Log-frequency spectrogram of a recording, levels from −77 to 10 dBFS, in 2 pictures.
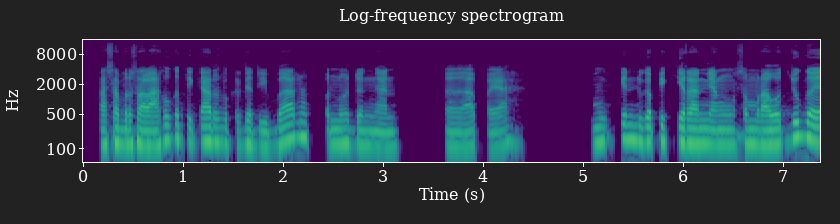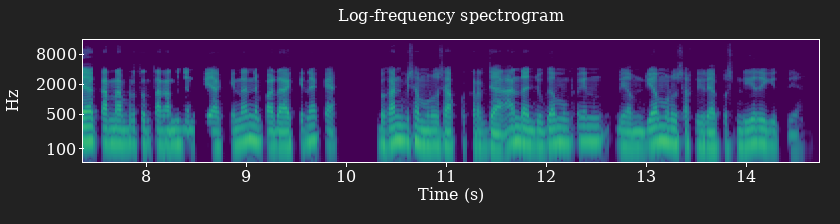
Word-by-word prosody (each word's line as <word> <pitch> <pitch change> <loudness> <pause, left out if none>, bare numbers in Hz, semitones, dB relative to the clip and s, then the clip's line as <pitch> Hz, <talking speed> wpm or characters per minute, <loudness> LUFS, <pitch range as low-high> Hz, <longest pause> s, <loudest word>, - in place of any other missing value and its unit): rasa 125 +2 +1
bersalah 120 -2 +4
aku 150 - +1
ketika 140 -1 +2
harus 135 - 0
bekerja 125 0 -3
di 115 0 -3
bar, 155 +9 +2 0.2
penuh 125 +1 0
dengan, 110 -2 -1 0.5
eee, 110 -1 -2
apa 110 -2 -14
ya, 110 +3 -2 0.9
mungkin 140 +3 0
juga 140 -1 +3
pikiran 130 -2 +3
yang 120 0 +2
semrawut 125 +1 +3
juga 170 -1 +5
ya 140 0 +7
karena 125 -2 +1
bertentangan 125 -1 -3
dengan 120 0 -4
keyakinan, 120 +6 -1
yang - - -2
pada 115 -1 +2
akhirnya 145 +6 -3
kayak 115 -3 -7 0.4
bahkan 130 +4 +1
bisa 140 0 -2
merusak 115 -1 0
pekerjaan 115 +2 -1
dan 120 - +2
juga 115 +2 -2
mungkin 140 +2 -4
diam-diam 115 +4 -1
merusak 120 -3 -3
diri 110 -1 -1
aku 110 - -18
sendiri, 120 +3 -2
gitu 95 -5 -16
ya? 100 - -29
125 Hz, 170 wpm, -24 LUFS, 115-135 Hz, 0.9 s, ya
